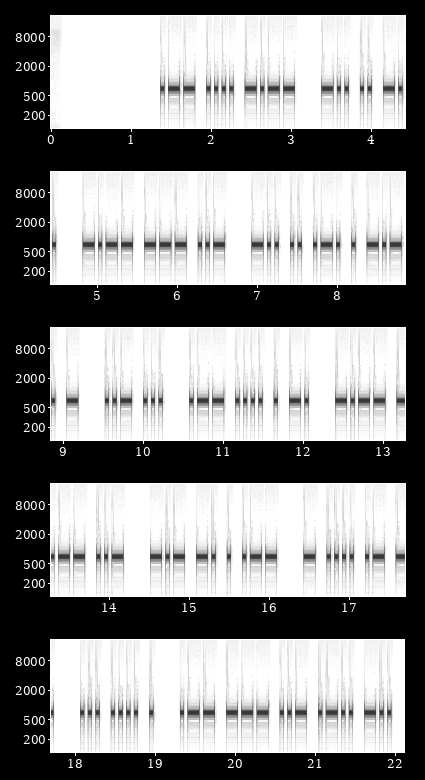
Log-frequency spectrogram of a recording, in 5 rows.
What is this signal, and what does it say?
Morse code, heard as a keyed tone, about 25 wpm, 700 Hz. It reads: WHY DID YOU DIRECT US WHEN YOU KNEW THAT SHE WOULD
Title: Sentences from Top 1000 Words - Review Part 2 - 25wpm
